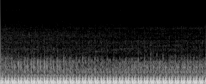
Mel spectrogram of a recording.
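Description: A 2020 Harley-Davidson Road Glide's Milwaukee-Eight V-twin, fitted with an S&S 475 cam and Rinehart headers with 4-inch slip-on mufflers, running steadily at low revs with a deep, even rumble.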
